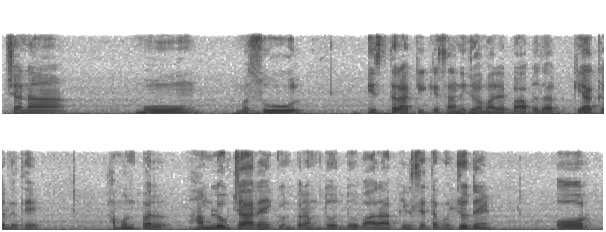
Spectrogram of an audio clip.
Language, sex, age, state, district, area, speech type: Urdu, male, 30-45, Delhi, South Delhi, urban, spontaneous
